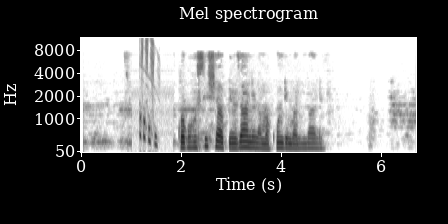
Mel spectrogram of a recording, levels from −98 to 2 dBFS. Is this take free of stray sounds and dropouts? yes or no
no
